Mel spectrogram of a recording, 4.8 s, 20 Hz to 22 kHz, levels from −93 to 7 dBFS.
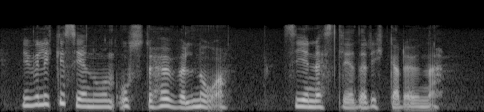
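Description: Nothing's technically wrong with this bit of speech, and the faint room noise sitting about 34 dB below it is just the space the microphone was in.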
